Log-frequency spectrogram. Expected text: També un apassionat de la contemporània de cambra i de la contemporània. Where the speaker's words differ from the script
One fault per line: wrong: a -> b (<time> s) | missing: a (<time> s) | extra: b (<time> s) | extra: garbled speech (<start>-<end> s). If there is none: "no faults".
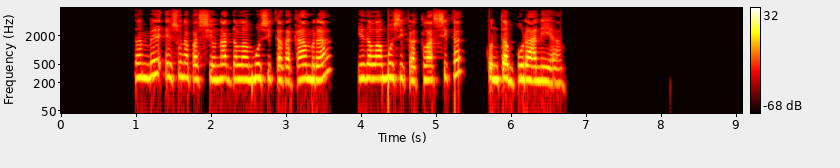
extra: és (1.4 s)
wrong: contemporània -> música (2.6 s)
extra: música clàssica (4.3 s)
